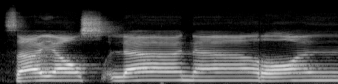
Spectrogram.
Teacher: ada tanwin bertemu dengan huruf dha, maka dibaca dengung selama 3 harakat ataupun disamarkan.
